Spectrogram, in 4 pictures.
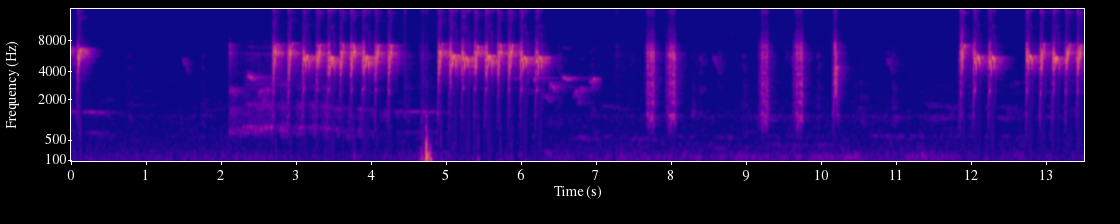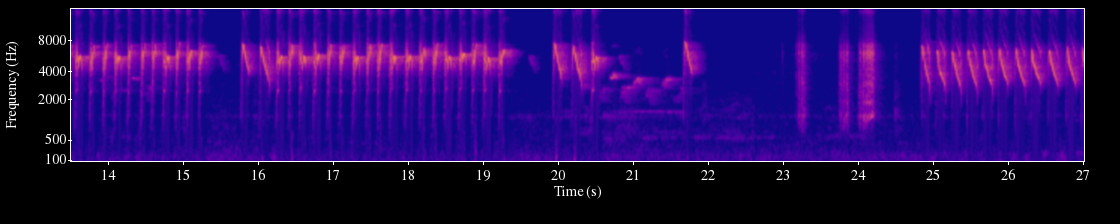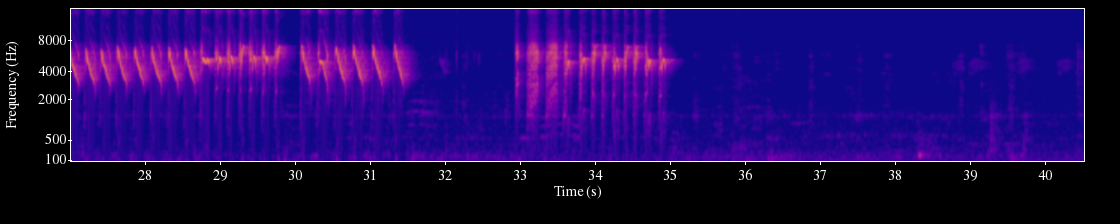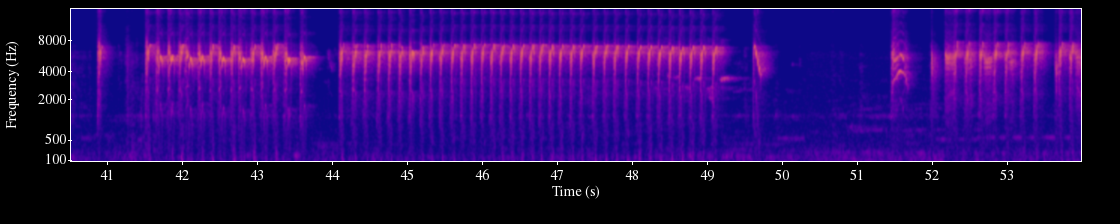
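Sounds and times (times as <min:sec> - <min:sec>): sunbird singing trills: 0:03.2 - 0:07.1.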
